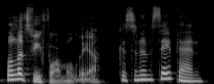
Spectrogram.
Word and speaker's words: Köszönöm szépen: Köszönöm szépen.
